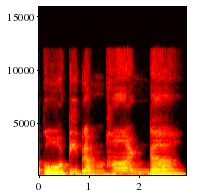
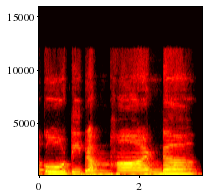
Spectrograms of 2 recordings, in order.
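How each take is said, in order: The two takes are said the same way.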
